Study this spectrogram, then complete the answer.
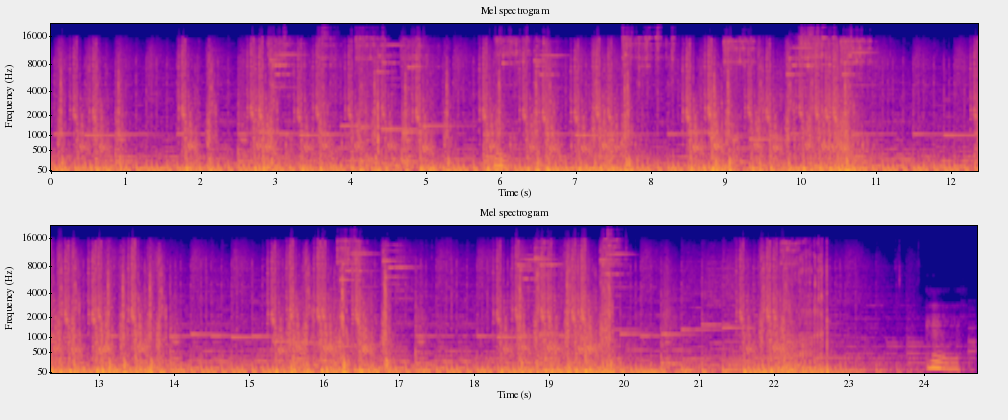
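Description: Ballista towers in the tower-defence game Rogue Tower fire bolts in a steady stream of sharp mechanical clacks and thuds, layered over busy game music and effects for the whole stretch.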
